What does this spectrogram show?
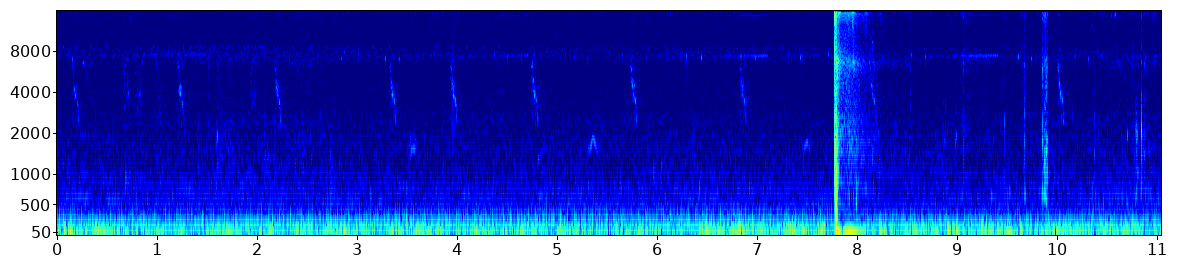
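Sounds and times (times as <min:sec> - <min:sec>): small bird chirping: 0:00.0 - 0:08.2, 0:08.9 - 0:11.0
steady low rumble: 0:00.0 - 0:11.0.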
